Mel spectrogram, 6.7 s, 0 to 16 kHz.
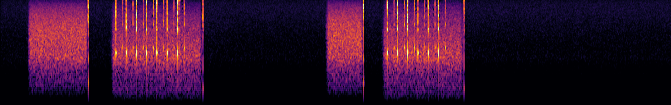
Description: Pulse dialling, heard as a rotary dial, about 10 pulses a second. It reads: 7 6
